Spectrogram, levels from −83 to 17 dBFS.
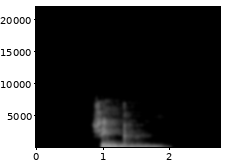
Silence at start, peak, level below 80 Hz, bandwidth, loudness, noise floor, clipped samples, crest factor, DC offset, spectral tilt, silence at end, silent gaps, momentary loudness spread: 0.85 s; -8 dBFS; -66 dBFS; 7.8 kHz; -26 LUFS; -86 dBFS; under 0.1%; 22 dB; under 0.1%; -5 dB/octave; 0.85 s; none; 21 LU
